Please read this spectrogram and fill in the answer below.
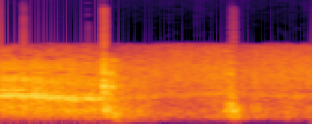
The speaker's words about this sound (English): There's no one there. I shut the door.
